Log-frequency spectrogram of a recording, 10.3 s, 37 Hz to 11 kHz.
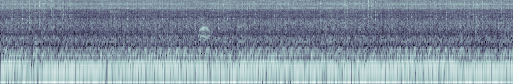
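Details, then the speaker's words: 1964 Dodge Polara 500 V8, parked since 1978, after five months of work (new heater core, radiator repaired, choke not yet set), warming up cold before driveway test: deep, even rumble holding steady idle ten seconds, no misses or knocks; normal cold idle. "right now we are going to fire it up warm it up and when it's warmed up we're going to put it on the ground and we'll move it around"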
